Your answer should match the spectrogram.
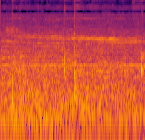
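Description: Arcade noise from the surrounding games: electronic game music and steady tones over a continuous low rumble.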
